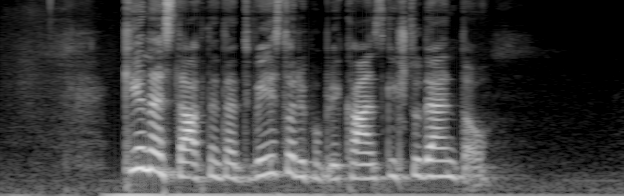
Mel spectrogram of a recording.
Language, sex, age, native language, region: Slovenian, female, 50-59, Slovenian, Drava region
